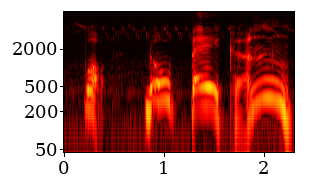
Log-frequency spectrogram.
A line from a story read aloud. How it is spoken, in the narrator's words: grieving fans of the full English wailed from the back of the queue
